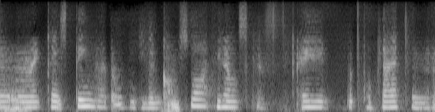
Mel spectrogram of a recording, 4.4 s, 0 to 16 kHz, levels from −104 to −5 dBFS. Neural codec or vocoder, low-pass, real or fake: codec, 44.1 kHz, 0.9 kbps, DAC; 14.4 kHz; fake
